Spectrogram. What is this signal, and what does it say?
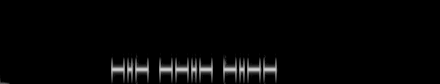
Morse code, heard as a keyed tone, about 30 wpm, 700 Hz. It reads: KQY
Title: USA Call Sign Postfixes - 3 Letters 30wpm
